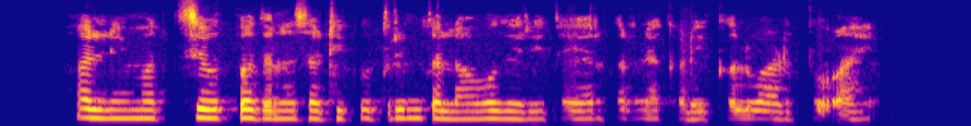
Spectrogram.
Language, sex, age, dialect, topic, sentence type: Marathi, female, 25-30, Standard Marathi, agriculture, statement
